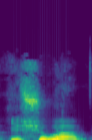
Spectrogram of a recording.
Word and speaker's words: Yeshua: suffering of Jesus or Yeshua as his name is pronounced in Hebrew is already foreshadowed within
